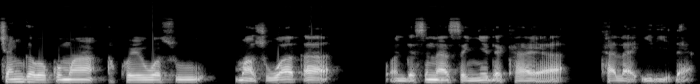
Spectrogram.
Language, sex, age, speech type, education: Hausa, male, 30-45, spontaneous, tertiary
